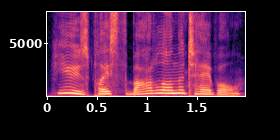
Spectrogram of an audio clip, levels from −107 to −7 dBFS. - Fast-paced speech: Yes, fast, 210 wpm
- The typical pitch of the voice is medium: No, high, 240 Hz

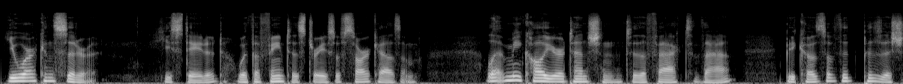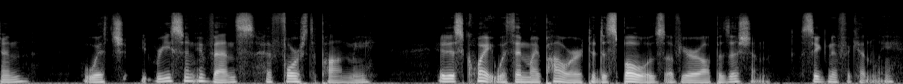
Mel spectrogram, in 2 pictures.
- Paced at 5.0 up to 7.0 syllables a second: Yes, 5.1 syllables/s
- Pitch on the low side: Yes, low, 115 Hz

